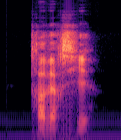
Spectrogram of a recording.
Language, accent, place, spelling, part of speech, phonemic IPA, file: French, France, Lyon, traversier, adjective / noun, /tʁa.vɛʁ.sje/, LL-Q150 (fra)-traversier.wav
- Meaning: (adjective) crossing, transverse; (noun) ferry (for cars, etc.)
